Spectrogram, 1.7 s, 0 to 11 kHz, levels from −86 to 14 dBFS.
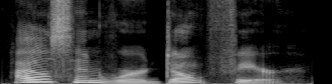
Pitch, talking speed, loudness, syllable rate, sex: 205 Hz, 180 wpm, -16 LUFS, 3.5 syllables/s, female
